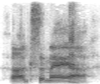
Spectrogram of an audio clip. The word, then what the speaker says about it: Chag Sameach: Chag Sameach.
